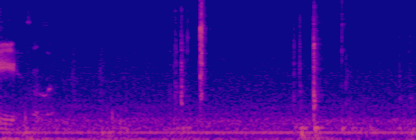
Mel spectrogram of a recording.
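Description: A pistol clicks and knocks against a wooden table as it is handled.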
